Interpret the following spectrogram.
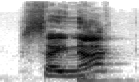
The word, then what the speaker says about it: Saignac: oh no I'm gonna say your last name wrong again sinak yes that's pretty good coach sinak and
